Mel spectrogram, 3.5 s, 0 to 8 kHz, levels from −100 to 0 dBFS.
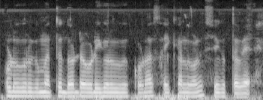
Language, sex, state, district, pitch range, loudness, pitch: Kannada, female, Karnataka, Koppal, 115-125 Hz, -14 LUFS, 120 Hz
